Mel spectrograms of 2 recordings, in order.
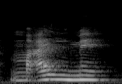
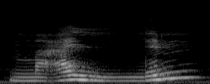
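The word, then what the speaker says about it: معلمتي: to say my teacher, I'm not going to say معلمة with the e plus another e. It becomes معلمة. That's wrong. What we do is we have to pronounce the te marbuta, and we actually drop the first e, and it becomes, say with me, معلمت.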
